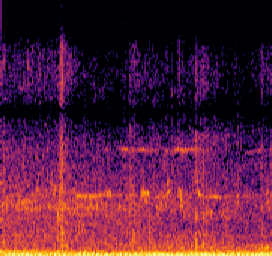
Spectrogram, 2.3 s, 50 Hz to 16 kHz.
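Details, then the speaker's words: Nissan 240SX with RB25 swap, test drive after coil pack install: low heavy idle rumble with uneven drumming beat and stumbles; new misfire at idle only; owner suspects sticky injector or cheap coil packs, unconfirmed. "we go idle down yeah yeah seems like it's got a miss interesting did not have that before"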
